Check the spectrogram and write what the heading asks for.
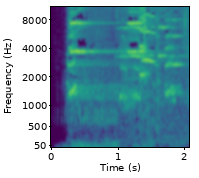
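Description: A moment of silence, then faint night animal sounds: scattered high chirps and a short, rapid croaking pulse that stops about a second in.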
